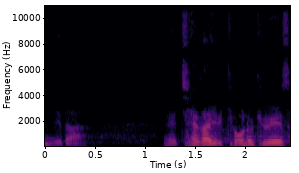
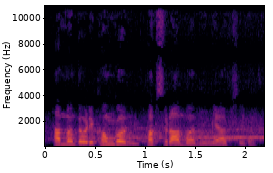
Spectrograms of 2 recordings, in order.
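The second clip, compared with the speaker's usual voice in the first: loud, fast cheerleading call to the crowd; rallying call; 3 semitones higher, 9 dB louder, faster than usual. Real, not acted. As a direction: fire up the room for applause. Rallying applause for air force.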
